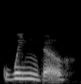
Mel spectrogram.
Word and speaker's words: window: Oh no, I think that it's in the first. It's in the first. It was in the first. It's window.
